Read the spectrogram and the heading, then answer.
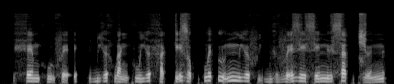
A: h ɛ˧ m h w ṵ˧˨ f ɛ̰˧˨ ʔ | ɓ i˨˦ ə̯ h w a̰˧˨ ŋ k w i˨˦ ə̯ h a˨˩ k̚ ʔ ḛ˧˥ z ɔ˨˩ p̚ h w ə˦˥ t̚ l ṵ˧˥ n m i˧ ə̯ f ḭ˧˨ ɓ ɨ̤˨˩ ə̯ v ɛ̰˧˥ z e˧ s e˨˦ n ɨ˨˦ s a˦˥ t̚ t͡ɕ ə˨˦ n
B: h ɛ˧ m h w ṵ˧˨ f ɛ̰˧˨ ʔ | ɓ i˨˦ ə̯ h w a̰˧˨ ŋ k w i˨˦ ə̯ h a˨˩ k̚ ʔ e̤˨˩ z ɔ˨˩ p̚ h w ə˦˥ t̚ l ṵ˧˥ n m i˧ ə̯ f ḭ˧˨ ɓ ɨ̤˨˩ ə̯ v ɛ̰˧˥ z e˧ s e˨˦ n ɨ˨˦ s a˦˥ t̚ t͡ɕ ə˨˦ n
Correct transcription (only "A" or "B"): A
